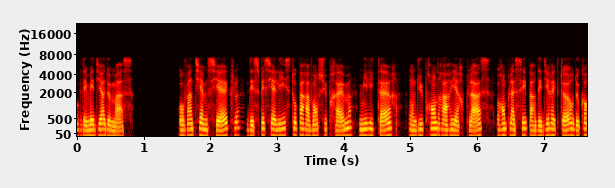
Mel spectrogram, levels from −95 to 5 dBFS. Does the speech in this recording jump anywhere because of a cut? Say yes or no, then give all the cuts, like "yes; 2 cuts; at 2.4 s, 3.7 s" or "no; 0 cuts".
yes; 2 cuts; at 1.3 s, 4.9 s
